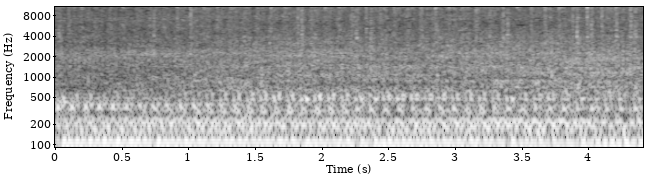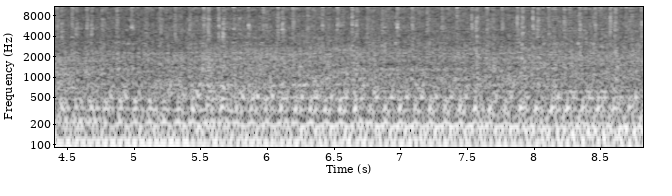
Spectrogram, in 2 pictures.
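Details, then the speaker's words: Loud idle with lumpy, uneven pulse while injectors are unplugged one at a time, number 4 usually troublesome; firing drops in and out, owner suspects cylinders quit firing under load; misfire, cause unconfirmed. "I think what's going on when I'm driving it, they quit firing under load"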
